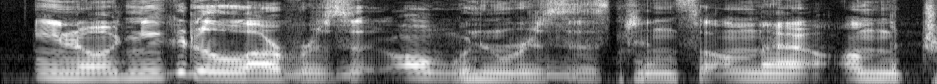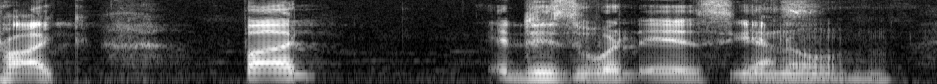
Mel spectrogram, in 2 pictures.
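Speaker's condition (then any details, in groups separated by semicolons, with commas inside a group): Traumatic brain injury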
